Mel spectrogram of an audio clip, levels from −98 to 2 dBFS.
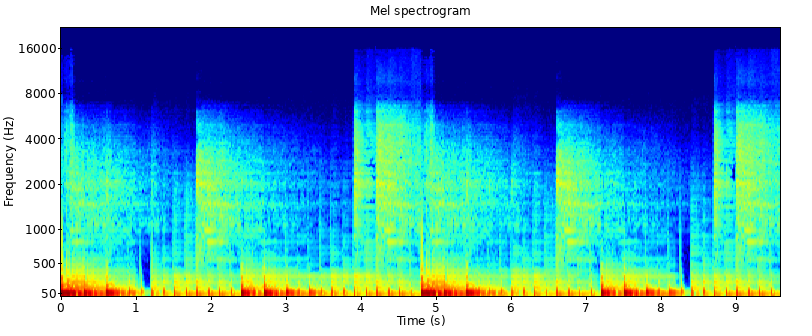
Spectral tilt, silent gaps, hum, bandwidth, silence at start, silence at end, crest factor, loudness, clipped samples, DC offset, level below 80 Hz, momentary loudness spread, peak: -8 dB/octave; none; none; 5.4 kHz; 0 s; 0 s; 12 dB; -17 LUFS; under 0.1%; under 0.1%; -14 dBFS; 15 LU; 0 dBFS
